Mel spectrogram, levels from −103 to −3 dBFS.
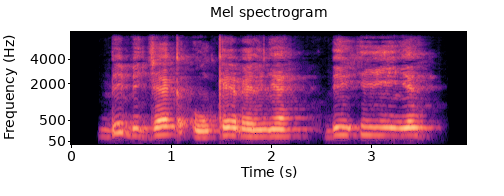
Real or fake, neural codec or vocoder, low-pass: fake; codec, 16 kHz, 8 kbps, FreqCodec, smaller model; 7.2 kHz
